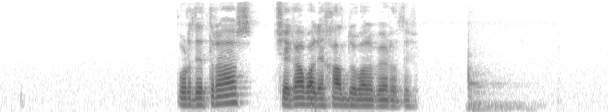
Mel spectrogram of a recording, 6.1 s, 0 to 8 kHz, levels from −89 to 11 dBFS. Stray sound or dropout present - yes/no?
yes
